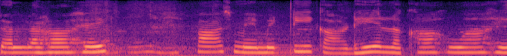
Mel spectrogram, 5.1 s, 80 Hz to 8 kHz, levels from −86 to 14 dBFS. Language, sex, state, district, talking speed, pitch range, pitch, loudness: Hindi, female, Madhya Pradesh, Dhar, 130 wpm, 220-245 Hz, 230 Hz, -15 LUFS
